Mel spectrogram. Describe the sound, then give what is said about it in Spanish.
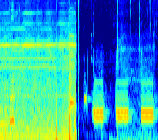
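A noisy, crackling phone line cuts out abruptly, then a short blip is followed by three evenly spaced electronic beeps, the tone of a call that has been disconnected. “No, te estoy, te estoy perdiendo.”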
